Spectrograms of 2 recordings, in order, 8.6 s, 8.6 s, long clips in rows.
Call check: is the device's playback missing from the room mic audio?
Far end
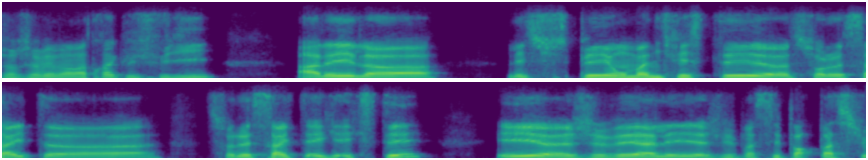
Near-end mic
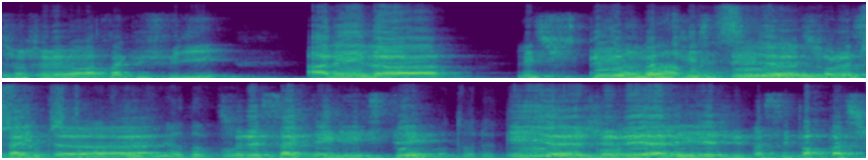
No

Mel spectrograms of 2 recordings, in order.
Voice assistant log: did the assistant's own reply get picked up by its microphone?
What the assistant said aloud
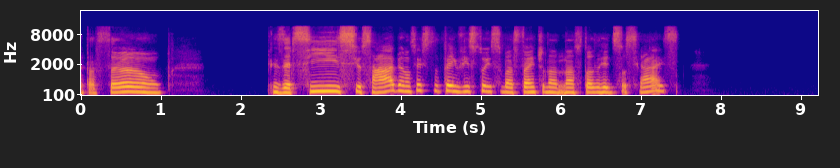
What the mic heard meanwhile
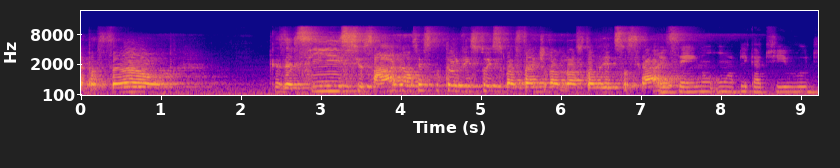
Yes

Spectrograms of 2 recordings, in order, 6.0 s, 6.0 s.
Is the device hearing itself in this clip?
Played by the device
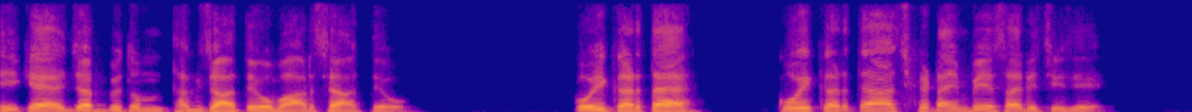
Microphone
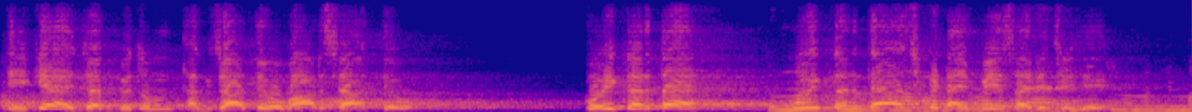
Yes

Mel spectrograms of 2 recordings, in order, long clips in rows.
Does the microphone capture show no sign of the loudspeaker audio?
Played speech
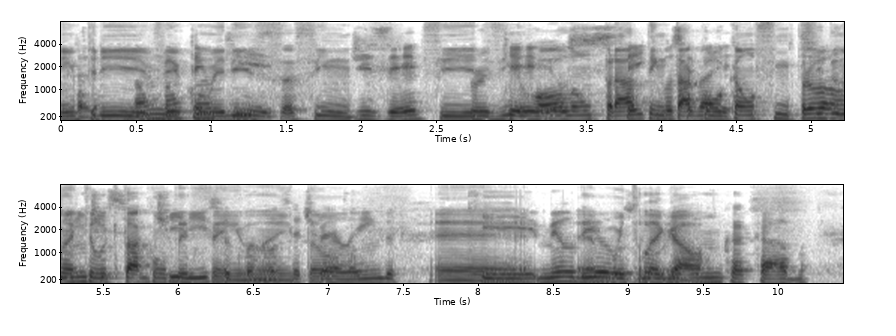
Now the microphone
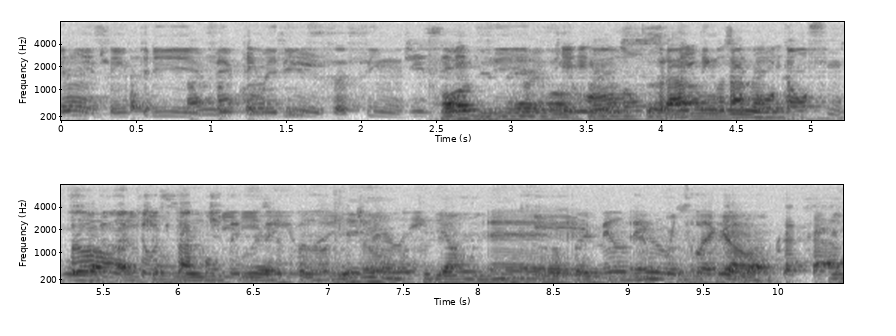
No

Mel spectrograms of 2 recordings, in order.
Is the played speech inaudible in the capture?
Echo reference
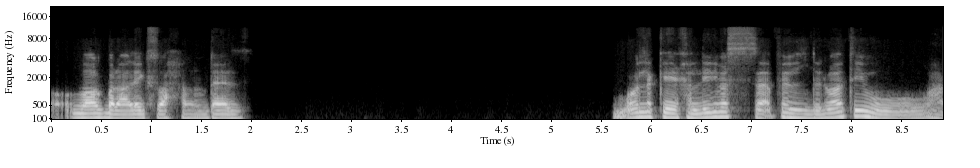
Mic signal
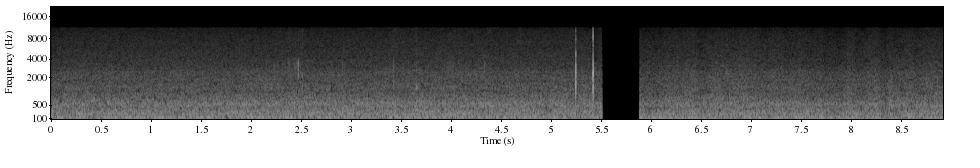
Yes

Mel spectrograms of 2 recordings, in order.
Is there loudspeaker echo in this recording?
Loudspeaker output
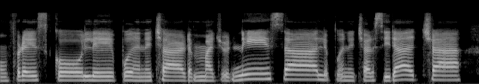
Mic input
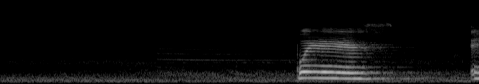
No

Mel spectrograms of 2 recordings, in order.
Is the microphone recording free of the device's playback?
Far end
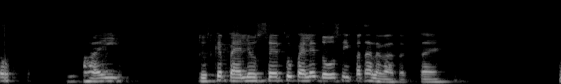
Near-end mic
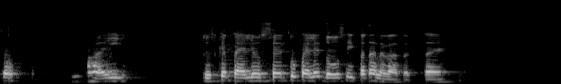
No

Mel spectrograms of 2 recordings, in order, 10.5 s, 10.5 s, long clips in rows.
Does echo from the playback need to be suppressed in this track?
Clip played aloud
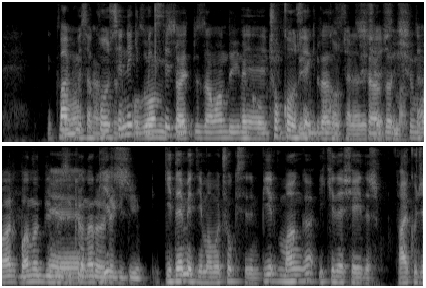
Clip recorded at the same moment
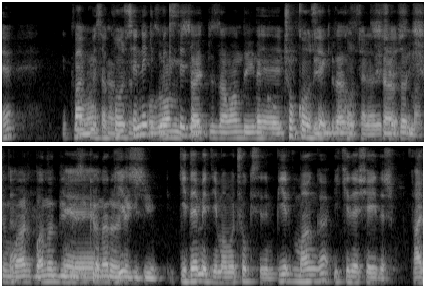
Yes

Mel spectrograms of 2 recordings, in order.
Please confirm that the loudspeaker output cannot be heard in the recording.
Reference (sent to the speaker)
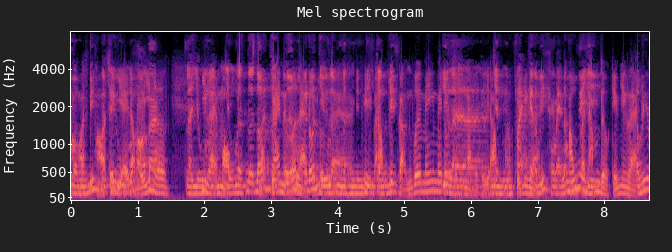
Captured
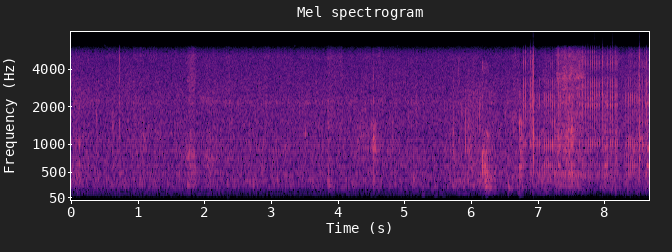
Yes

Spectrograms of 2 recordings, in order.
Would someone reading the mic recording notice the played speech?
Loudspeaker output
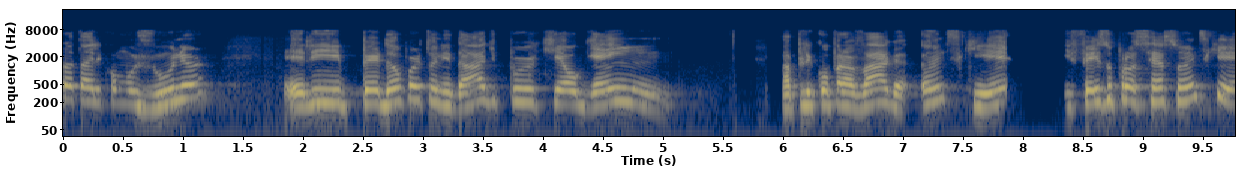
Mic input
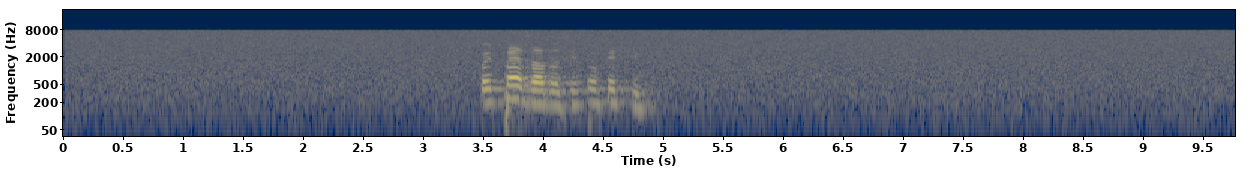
No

